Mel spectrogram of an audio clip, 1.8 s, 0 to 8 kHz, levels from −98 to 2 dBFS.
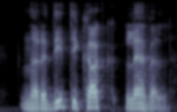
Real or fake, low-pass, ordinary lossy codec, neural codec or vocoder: real; 7.2 kHz; none; none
